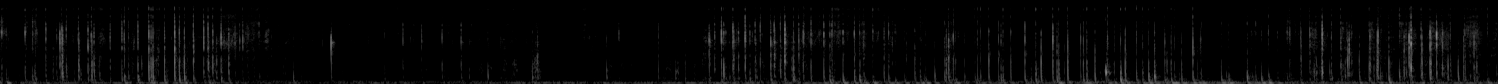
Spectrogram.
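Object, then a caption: Foil and plastic face-mask sachet. Long acrylic nails tap and scratch across a sealed, full, flat bottle-shaped foil and plastic face-mask sachet lying on a blanket. The result is a fast run of crisp, bright clicks and crinkly scratching, dense with high hiss. A quieter stretch comes in the middle before the rapid tapping picks up again.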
